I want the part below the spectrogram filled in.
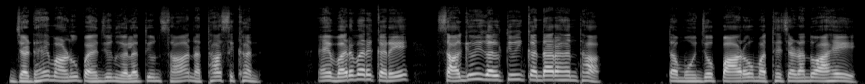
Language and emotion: Sindhi, angry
